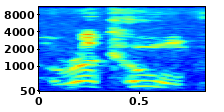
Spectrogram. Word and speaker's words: Raccoon: voices that you've given them just remind me, the name's Raccoon. It rhymes with doom, and you're gonna be hurting all too soon.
